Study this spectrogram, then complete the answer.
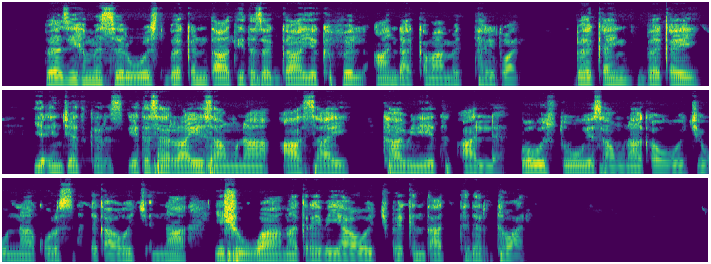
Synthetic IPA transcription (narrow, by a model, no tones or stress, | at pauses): b̥əzːihmɨsɨlwʊst̪ʼbəkʼɨnt̪ʼat̪jɛt̪ʰəzəɡːajɛkʰɨfɨland̪akʼːəmamət̪̚t̪ʰːajt̪ʰwal | bəkʼəɲbəkʼəj | jɛʔɨnt͡ʃʼɛt̪kʼɨɾsʼjɛt̪ʰəsərːajɛsamunaːsaj | kʰaβine̞t̪alːəbəwʊst̪ʼujɛsamunakʼawot͡ʃːjɛbunːakʼoɾsɨkʼawo̞t͡ʃːɨnːajɛʃɪwːamakʼɾəβijawo̞t͡ʃːbəkʼɨnt̪ʼat̪ʰːəd̪əɾt̪ʰəwal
